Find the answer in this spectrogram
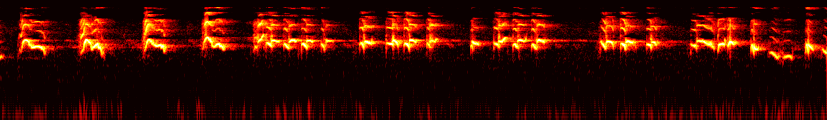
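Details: Yearling mockingbird in Florida repeating bright chirpy note clusters roughly twice a second, high and sharp, varied slightly between repeats, with faint low background noise.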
